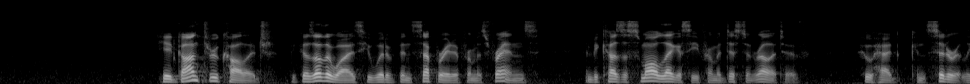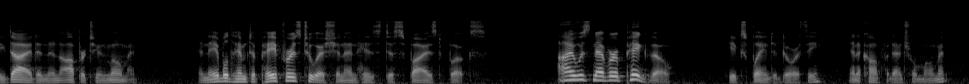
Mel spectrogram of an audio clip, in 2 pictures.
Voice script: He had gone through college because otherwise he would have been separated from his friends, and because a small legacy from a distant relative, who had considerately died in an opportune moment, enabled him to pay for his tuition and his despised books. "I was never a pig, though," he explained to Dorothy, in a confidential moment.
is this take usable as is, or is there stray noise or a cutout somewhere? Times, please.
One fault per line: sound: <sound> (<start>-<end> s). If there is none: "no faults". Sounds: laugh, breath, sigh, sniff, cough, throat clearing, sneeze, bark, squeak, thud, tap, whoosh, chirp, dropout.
no faults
